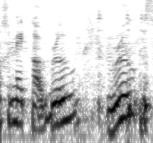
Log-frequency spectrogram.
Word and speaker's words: roux: That's what we're aiming for when we are doing our roux.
